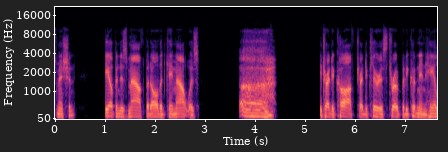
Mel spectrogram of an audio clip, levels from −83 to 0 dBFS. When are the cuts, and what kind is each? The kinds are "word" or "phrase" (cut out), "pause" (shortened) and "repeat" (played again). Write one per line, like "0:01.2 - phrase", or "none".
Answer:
none

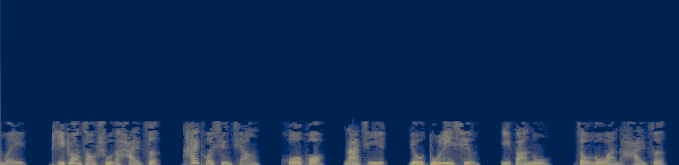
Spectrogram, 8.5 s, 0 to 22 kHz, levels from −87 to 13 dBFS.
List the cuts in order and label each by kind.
none

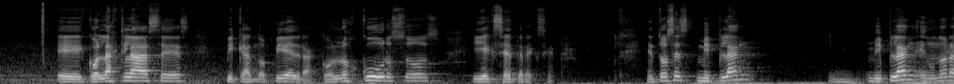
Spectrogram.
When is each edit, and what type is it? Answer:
none

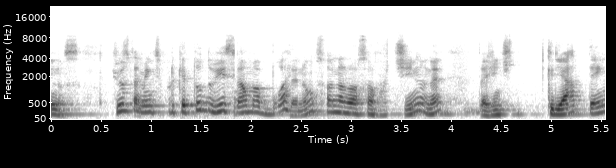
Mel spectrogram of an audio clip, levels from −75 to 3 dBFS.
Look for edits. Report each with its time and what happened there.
0:01.8 - word
0:02.4 - word

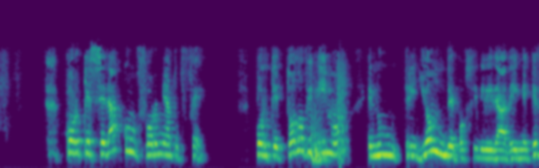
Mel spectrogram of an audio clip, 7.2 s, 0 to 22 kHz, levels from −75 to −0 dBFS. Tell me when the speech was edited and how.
0:03.2 - pause

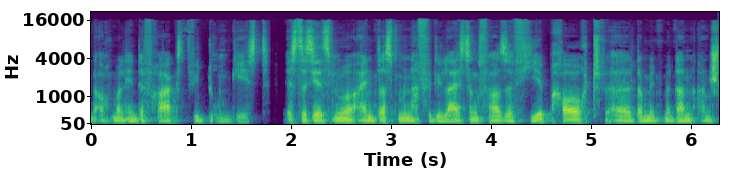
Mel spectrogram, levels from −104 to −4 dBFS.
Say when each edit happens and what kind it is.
0:01.2 - phrase
0:01.9 - pause
0:02.4 - word
0:02.9 - word
0:03.3 - word

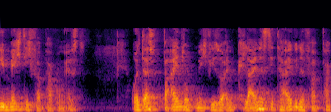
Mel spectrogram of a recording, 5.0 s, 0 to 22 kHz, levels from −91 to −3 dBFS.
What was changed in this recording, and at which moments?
none

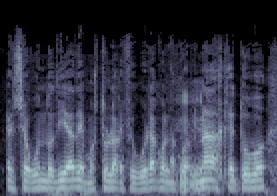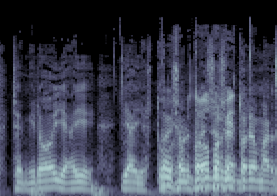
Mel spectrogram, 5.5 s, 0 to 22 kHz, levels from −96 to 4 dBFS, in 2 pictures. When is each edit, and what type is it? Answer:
0:01.2 - word
0:02.2 - word
0:02.9 - word

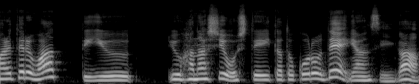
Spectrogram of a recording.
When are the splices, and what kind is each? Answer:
0:01.6 - pause

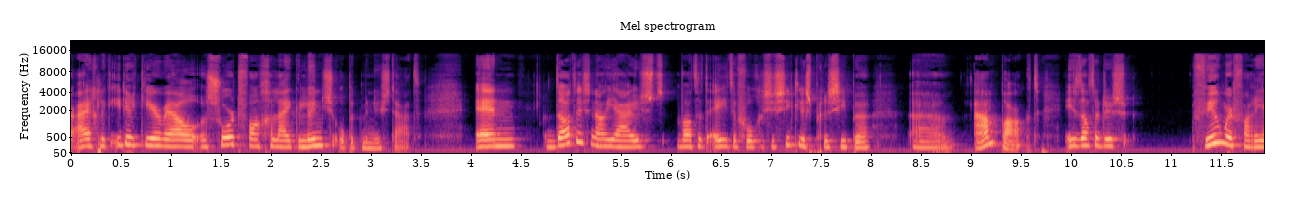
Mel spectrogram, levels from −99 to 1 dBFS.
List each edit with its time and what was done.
none

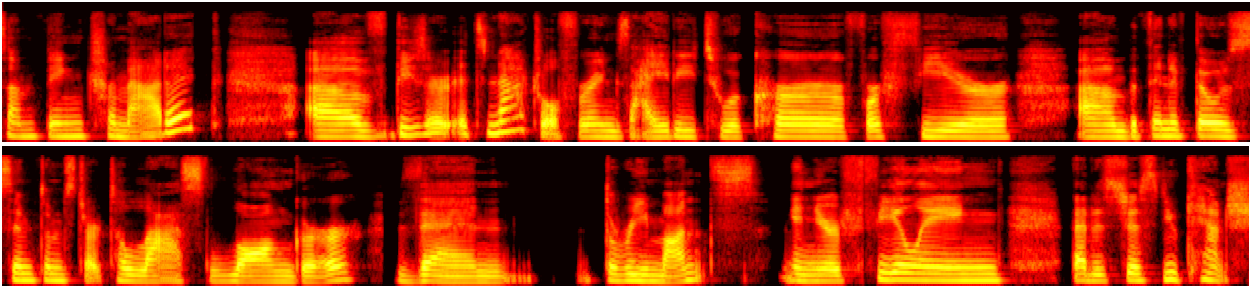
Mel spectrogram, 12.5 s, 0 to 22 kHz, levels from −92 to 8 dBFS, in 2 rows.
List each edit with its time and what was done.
0:08.1 - pause

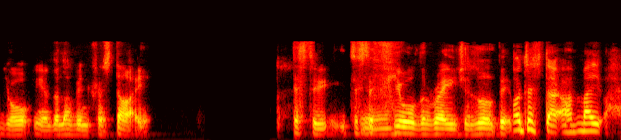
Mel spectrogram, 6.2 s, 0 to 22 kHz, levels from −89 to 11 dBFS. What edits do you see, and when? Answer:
0:05.1 - phrase

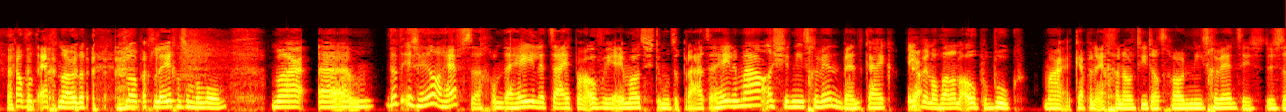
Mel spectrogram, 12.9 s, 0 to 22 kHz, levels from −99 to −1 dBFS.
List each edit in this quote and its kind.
0:09.0 - pause

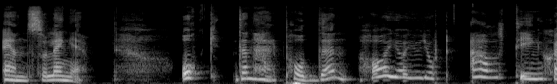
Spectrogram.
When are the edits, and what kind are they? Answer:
none

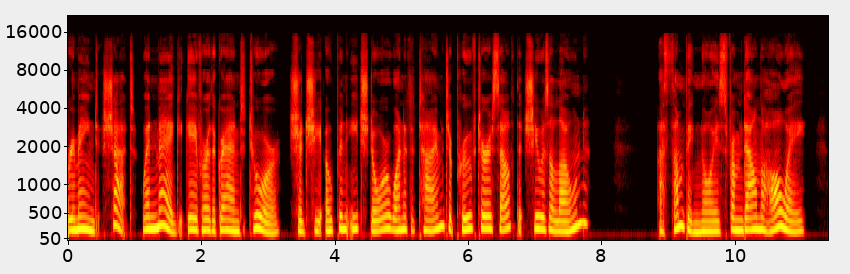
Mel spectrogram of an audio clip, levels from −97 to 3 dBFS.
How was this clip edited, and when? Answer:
0:03.3 - pause

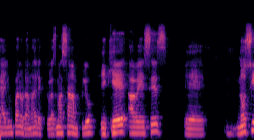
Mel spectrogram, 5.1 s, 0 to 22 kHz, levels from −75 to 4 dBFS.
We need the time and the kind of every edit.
0:01.9 - pause

